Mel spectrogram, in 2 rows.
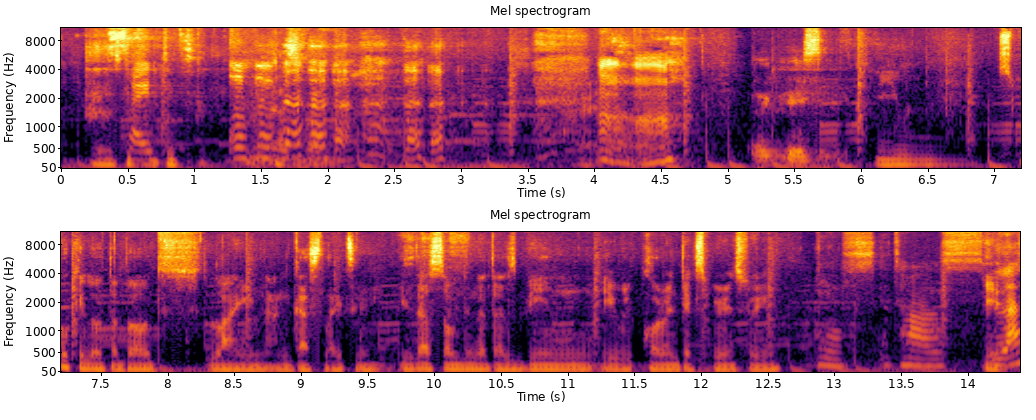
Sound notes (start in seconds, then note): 1.2 laughs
